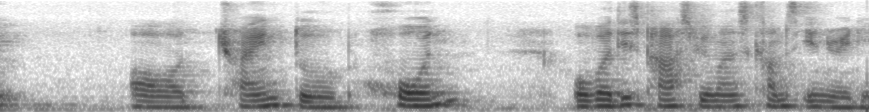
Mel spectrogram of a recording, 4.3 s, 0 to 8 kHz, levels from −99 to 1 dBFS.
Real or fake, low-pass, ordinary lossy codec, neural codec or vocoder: real; none; none; none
